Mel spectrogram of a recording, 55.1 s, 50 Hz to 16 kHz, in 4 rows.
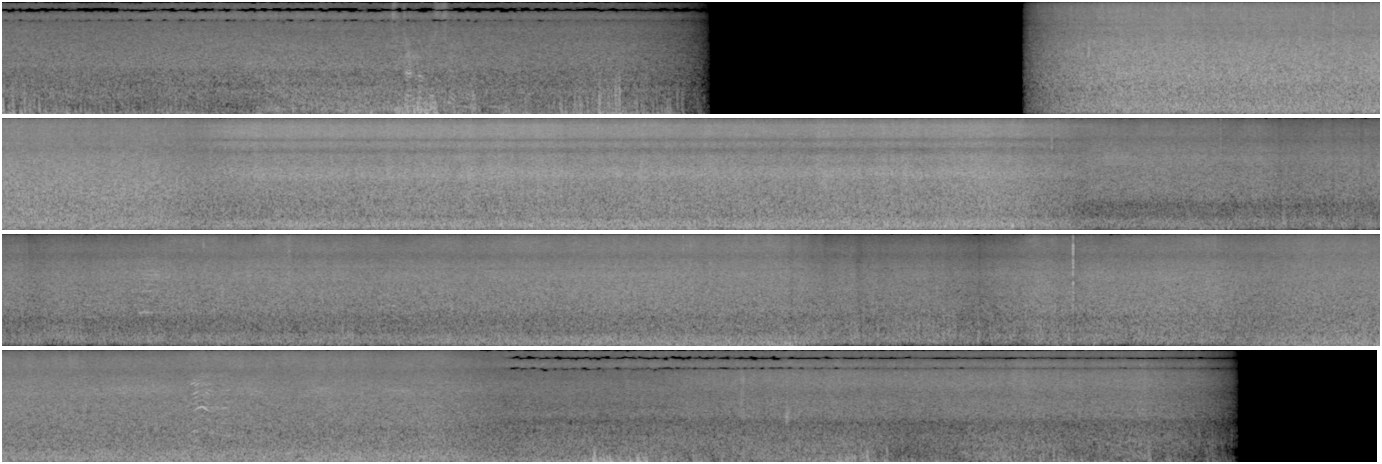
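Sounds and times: river water rushing over rocks: 38.0s - 47.1s.

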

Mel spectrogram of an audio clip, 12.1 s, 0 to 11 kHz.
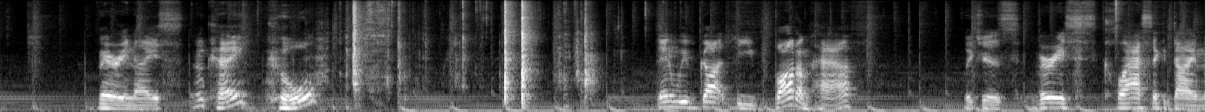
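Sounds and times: plastic clicks and cracks: 3.4s - 6.6s.

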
